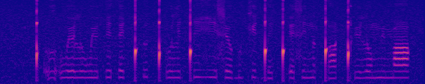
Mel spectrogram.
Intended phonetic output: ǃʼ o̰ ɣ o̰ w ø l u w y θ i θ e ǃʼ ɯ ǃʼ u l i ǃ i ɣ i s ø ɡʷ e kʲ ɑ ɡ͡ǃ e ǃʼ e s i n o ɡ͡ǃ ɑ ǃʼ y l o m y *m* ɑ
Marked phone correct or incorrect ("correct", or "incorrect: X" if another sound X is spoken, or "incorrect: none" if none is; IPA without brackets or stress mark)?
correct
